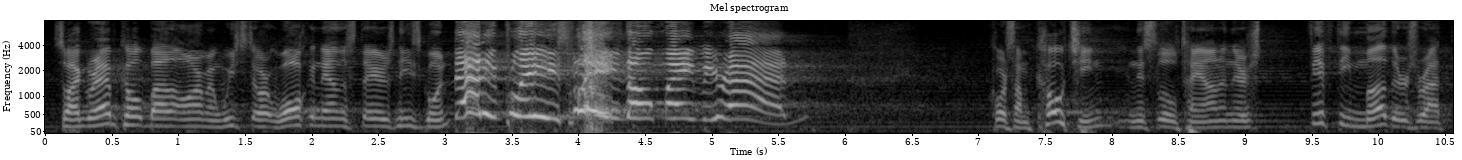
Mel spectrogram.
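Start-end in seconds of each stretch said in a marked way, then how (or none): 3.0-5.6 hammed-up screaming plea, far higher and much louder; squalling child. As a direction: imitate a terrified boy shrieking to his dad. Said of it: "He's still squalling".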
